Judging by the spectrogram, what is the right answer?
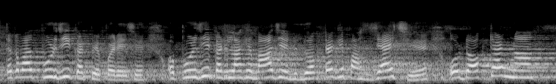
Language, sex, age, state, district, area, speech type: Maithili, female, 18-30, Bihar, Supaul, rural, spontaneous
